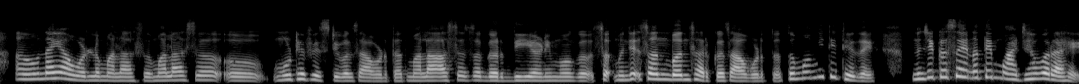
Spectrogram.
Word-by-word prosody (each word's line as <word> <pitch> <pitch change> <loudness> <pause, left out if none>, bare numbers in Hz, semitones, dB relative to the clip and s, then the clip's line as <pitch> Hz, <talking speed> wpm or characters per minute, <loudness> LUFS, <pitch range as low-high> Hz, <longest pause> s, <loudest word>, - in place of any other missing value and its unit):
अ, 245 - -4 0.2
नाही 275 +1 +4
आवडलं 195 -7 +2
मला 175 0 -1
असं 175 0 -6
मला 185 +2 0
असं 205 0 -2
अ, 175 -1 -4
मोठे 225 +4 +2
फेस्टिव्हल्स 175 -4 -2
आवडतात. 160 0 -3
मला 175 0 +1
असच 185 +2 -3
अ, - - +1
गर्दी 180 +1 +1
आणि 175 0 0
मग 175 -1 -3
अ, - - -8
स - - 0
म्हणजे 205 +5 0
सनबर्न 230 -3 +5
सारखंच 180 -4 +1
आवडतं 160 -2 0
तर 255 - +4
मग 290 +3 -5
मी 350 - -3
तिथे 250 - +1
जाईल 165 -4 -2 0.4
म्हणजे 255 +6 +1
कसं 335 +3 +2
आहे 345 - +4
ना 305 - +1
ते 335 - +2
माझ्यावर 250 0 +3
आहे, 180 -2 0
190 Hz, 195 wpm, -24 LUFS, 175-245 Hz, 0.4 s, सनबर्न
